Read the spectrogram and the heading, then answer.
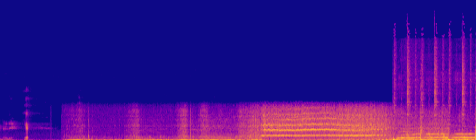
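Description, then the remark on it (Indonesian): A car engine revs up with rising whines and tires screech loudly as it pulls away, the squeal growing steady and shrill before a burst of louder engine noise at the end. “ya udahlah yuk pergi yuk bawa mobil aku aja”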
